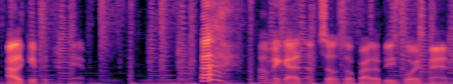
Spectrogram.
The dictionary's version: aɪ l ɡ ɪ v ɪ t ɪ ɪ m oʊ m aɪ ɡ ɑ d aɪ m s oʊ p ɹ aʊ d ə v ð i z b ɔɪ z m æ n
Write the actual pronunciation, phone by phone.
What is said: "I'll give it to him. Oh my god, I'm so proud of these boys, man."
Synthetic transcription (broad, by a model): aɪ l ɡ ɪ v ɪ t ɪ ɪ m oʊ m aɪ ɡ ɑ d aɪ m s oʊ p ɹ aʊ d ə v ð i z b ɔɪ z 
